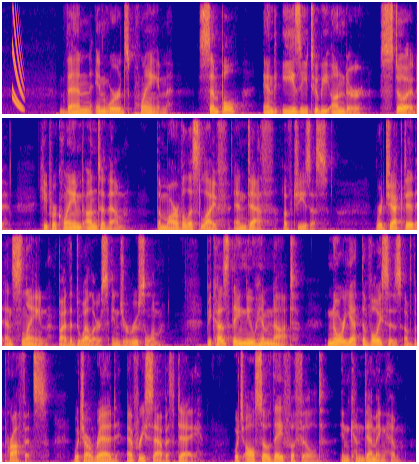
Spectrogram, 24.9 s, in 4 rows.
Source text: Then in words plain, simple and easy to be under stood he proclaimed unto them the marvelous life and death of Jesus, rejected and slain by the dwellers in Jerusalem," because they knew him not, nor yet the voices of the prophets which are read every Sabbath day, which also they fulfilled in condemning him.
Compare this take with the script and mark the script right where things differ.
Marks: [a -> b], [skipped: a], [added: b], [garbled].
Then in words plain, simple and easy to be under stood he proclaimed unto them the marvelous life and death of Jesus, rejected and slain by the dwellers in Jerusalem," because they knew him not, nor yet the voices of the prophets which are read every Sabbath day, which also they fulfilled in condemning him.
